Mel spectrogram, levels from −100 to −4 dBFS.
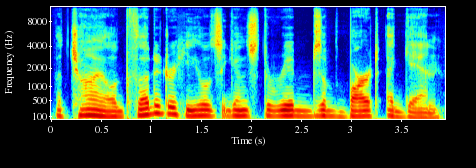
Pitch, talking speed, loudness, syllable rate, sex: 120 Hz, 165 wpm, -15 LUFS, 3.7 syllables/s, male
